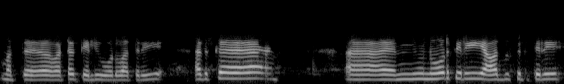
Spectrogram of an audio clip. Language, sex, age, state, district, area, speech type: Kannada, female, 60+, Karnataka, Belgaum, rural, conversation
